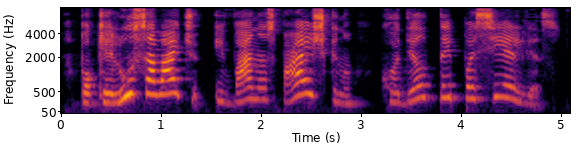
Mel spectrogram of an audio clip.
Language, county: Lithuanian, Vilnius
